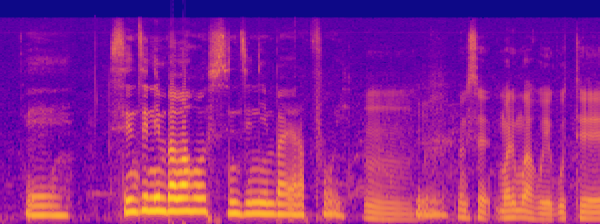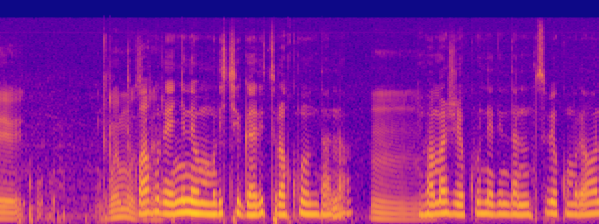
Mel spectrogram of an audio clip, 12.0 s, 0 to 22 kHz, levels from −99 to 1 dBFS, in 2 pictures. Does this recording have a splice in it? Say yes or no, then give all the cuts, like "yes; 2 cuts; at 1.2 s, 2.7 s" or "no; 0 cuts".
no; 0 cuts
